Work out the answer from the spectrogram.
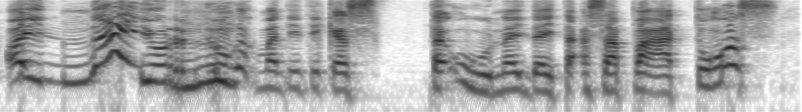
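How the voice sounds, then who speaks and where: A woman with an Ilocano accent playing an excitable, showy, gossipy office friend in a radio comedy, full of gushing exclamations. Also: on the high side. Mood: showy delight. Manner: shrieking exclamations, gushing, drawn-out delivery.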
